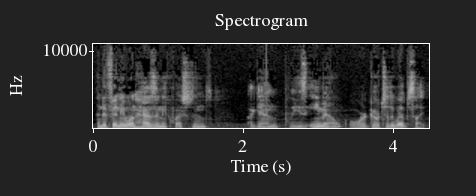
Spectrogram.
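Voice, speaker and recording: A man's voice: mid-range voice, very animated, moderate pace, mellow, no room sound. Man hosting a podcast, dry close sound. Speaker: podcast host. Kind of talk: informal podcast announcements and reviews.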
